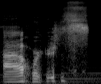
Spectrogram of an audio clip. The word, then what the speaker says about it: Oars: All right, the ship is now And called the Hours. But it's spelled oars.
